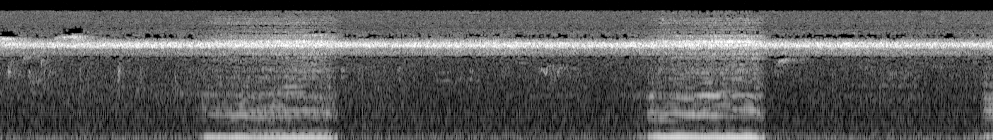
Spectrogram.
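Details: Janie the Saddlebred horse snoring in her sleep, two long nasal humming snores about six seconds apart, each slightly wavering, with a continuous high-pitched cricket chorus throughout.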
